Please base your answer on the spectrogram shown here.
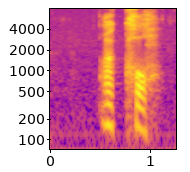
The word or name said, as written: ’áko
